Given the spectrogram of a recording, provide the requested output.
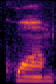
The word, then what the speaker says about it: QAM: So the one one of those of course is um higher data rates with quam 2 that QAM we pronounce thatqam 10 uh 1024.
